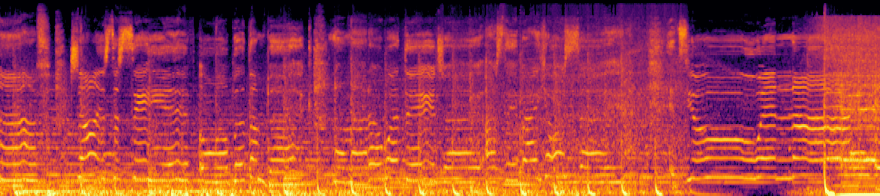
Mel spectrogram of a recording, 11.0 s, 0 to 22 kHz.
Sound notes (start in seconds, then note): 0.0 wind blowing; 3.7 upbeat music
